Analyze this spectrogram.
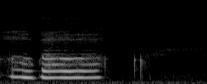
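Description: A young woman lets out a short, high-pitched vocal sound close by.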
